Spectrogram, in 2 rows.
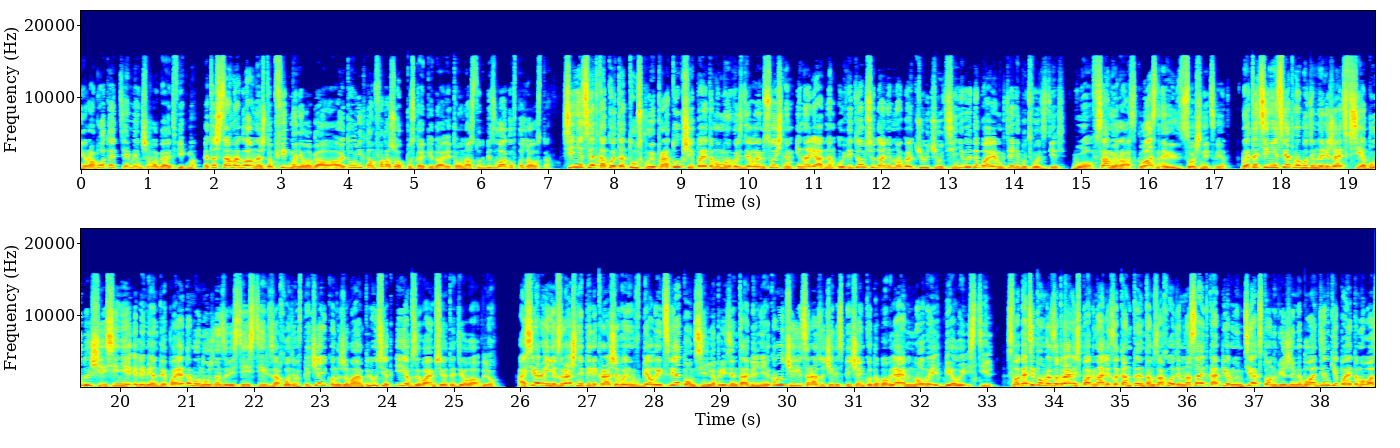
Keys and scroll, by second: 36.8 ctrl+c.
